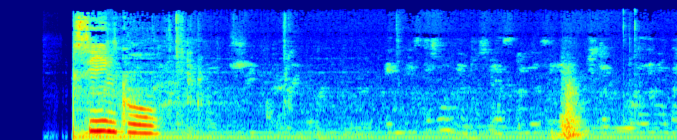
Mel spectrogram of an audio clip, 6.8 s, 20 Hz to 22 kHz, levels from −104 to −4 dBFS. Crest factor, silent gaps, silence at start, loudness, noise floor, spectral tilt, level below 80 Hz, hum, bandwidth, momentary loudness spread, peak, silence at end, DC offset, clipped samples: 22 dB; none; 0.7 s; -22 LUFS; -52 dBFS; -4.5 dB/octave; -60 dBFS; 60 Hz at -50 dBFS; 16 kHz; 30 LU; -6 dBFS; 0.45 s; under 0.1%; under 0.1%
